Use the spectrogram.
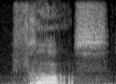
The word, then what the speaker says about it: France: A-N here, nasal en. La France.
